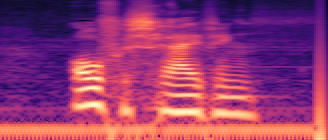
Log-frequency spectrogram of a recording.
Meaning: 1. a remittance, giro, payment by transfer to another (bank) account 2. the document (form, slip) by which such transfer is effectuated
- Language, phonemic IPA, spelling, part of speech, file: Dutch, /ˈoː.vərˌsxrɛɪ.vɪŋ/, overschrijving, noun, Nl-overschrijving.ogg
